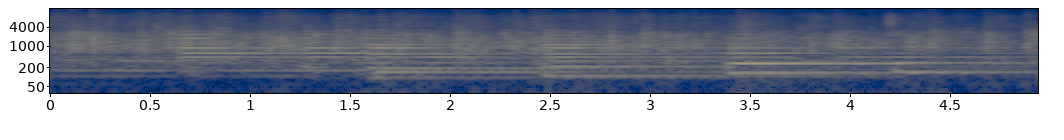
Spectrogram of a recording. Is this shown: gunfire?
no

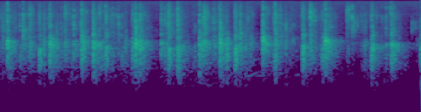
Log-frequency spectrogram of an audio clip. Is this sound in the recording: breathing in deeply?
no

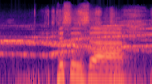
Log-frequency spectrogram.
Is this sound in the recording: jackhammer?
no

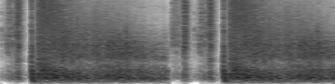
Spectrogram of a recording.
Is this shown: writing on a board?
no

